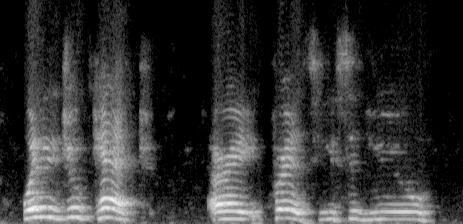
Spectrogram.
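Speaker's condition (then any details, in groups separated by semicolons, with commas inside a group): Multiple sclerosis, secondary progressive; hears herself slurring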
